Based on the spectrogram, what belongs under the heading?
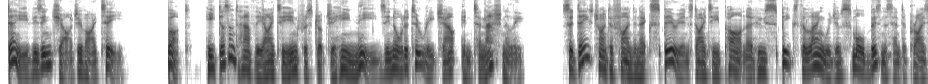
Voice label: Promo Voice

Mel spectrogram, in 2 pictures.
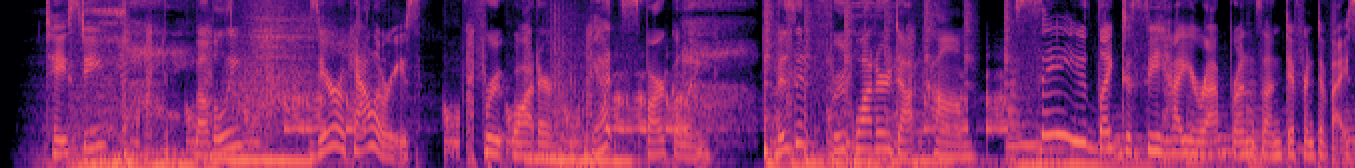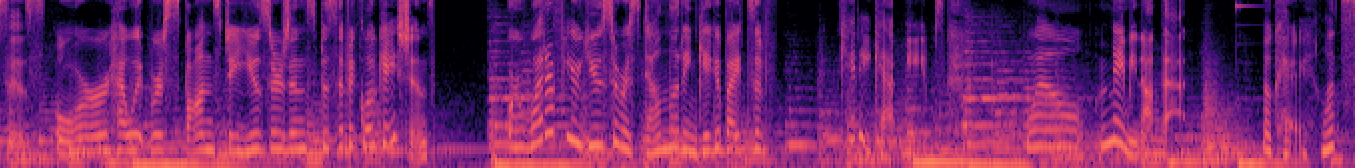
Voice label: Commercial

